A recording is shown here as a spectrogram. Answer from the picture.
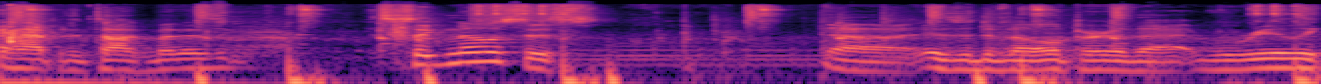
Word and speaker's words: Psygnosis: Psygnosis. The P is silent.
